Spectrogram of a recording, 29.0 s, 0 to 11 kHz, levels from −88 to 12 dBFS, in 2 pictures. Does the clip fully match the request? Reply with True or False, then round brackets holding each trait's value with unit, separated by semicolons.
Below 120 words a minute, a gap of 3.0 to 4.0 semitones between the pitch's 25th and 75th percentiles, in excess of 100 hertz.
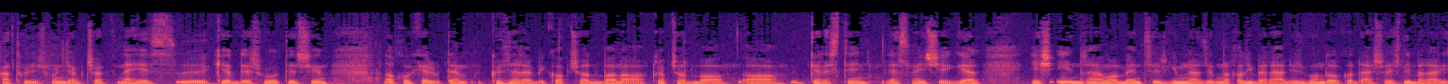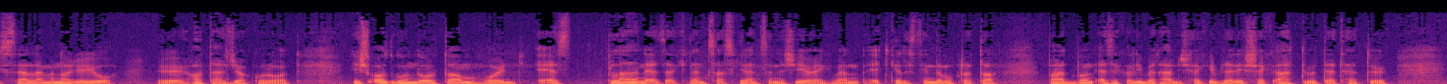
False (105 wpm; 3.5 semitones; 95 Hz)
